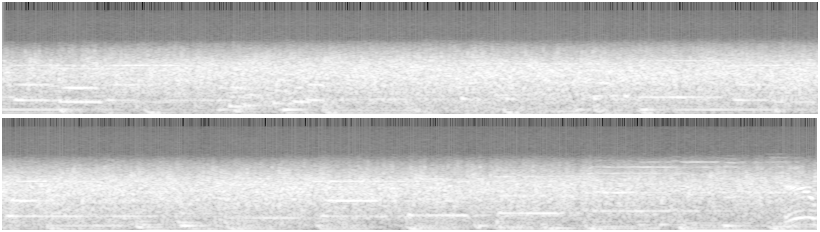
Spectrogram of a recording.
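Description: Music playing steadily, with a repeating bass line and held notes.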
